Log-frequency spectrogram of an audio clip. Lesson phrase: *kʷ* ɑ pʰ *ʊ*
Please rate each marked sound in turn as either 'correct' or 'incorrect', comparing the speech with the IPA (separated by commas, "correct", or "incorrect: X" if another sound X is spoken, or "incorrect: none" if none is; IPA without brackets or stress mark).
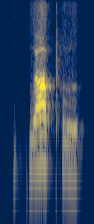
correct, correct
